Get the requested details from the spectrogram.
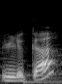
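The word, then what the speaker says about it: Lykke: different ways but I do believe the correct pronunciation is Luca it's l y k k and it's the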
